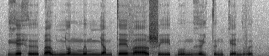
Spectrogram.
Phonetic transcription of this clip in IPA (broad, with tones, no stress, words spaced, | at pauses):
ɣɛ˧˥həː˨˩˨ɓa˨˩w ɲɔ˧n mə˧˥m ɲa˨˩mt̪ɛ˧vaː˨˩˦ ʂe˨˩˦ ɓo˨˩˦nɣə˧j t̪ə˨˩˨ŋkɛ˨˩nvə˨˩k̚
